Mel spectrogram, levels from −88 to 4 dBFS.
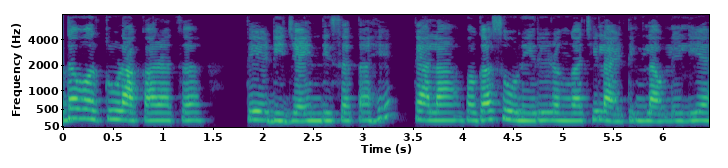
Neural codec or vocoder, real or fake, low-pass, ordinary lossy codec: none; real; none; none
